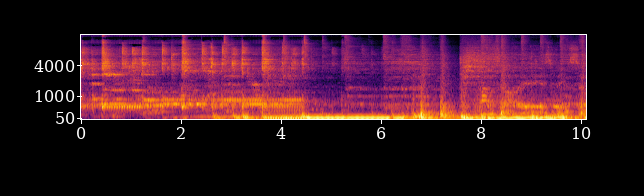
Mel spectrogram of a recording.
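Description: Intro of a dark goth-trap song played live with a drum kit: quick, regular ticking percussion at first, then a deep sustained bass comes in about three seconds in and carries on under the drums.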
